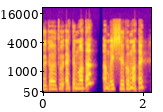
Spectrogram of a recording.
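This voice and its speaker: A woman's voice: mid-range voice, no echo, studio quality. Earnest deaf woman guest on a call. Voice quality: deaf speech, her hearing profoundly impaired from birth. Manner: halting non-standard phrasing, earnest. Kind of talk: interview answers.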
